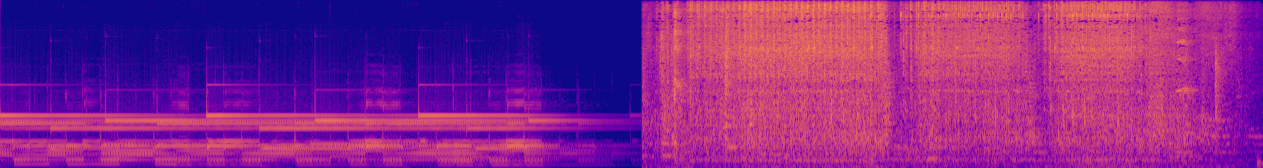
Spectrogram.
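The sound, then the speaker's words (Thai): Sewing machines run in a small sewing workshop in North Melbourne where experienced women are sewing: a steady whir with rhythmic stitching pulses for about six seconds, then an abrupt switch to a louder, denser, noisier mechanical drone. “ที่เวิร์กช็อปเล็กๆที่นอร์ทเมลเบิร์นนะคะมีกลุ่มสตรีที่มีประสบการณ์ด้านการเย็บผ้ากำลังทำงาน”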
